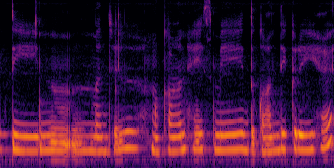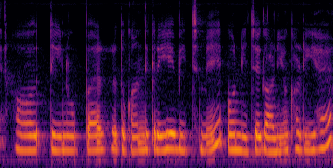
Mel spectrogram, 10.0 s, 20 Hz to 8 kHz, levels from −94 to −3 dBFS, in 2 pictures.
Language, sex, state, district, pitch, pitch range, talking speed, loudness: Bhojpuri, female, Bihar, Saran, 240 Hz, 230-250 Hz, 145 wpm, -33 LUFS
